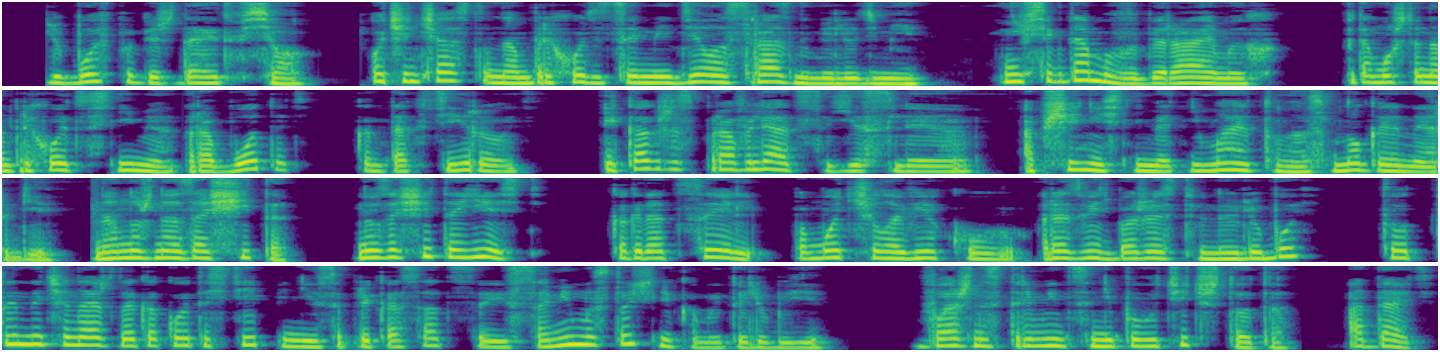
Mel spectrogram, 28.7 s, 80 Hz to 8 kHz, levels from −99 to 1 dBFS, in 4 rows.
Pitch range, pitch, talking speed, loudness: 200-245 Hz, 225 Hz, 150 wpm, -12 LUFS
